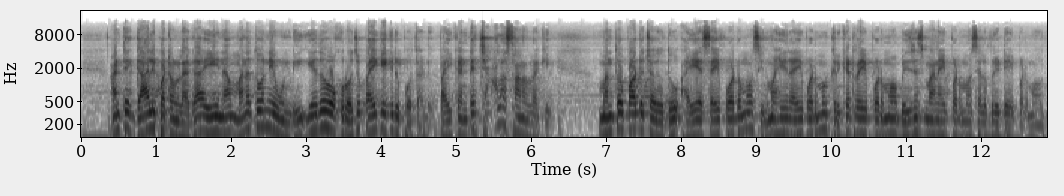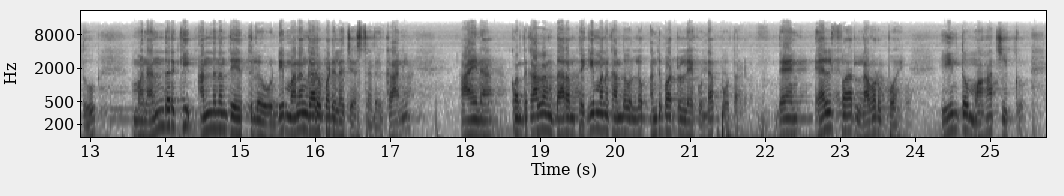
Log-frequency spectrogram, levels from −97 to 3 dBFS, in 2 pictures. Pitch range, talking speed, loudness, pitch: 110-145 Hz, 125 wpm, -15 LUFS, 125 Hz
